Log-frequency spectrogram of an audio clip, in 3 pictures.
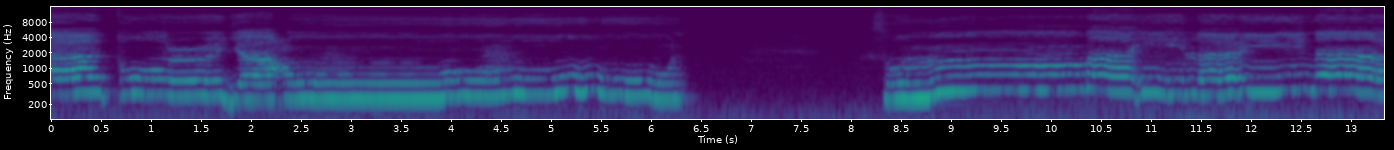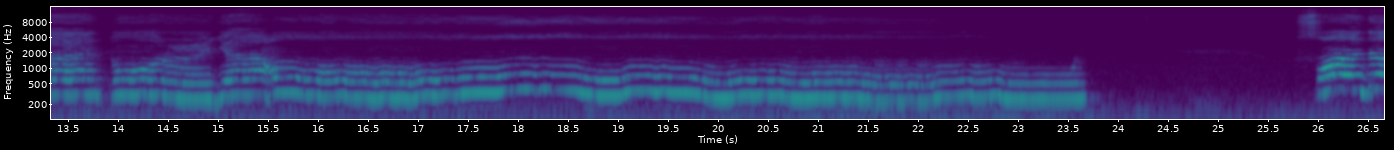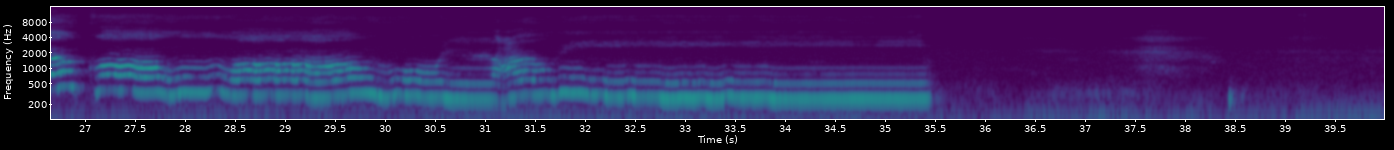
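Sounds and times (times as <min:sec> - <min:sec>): girl reciting melodically: 0:00.0 - 0:06.4, 0:08.2 - 0:23.8, 0:25.8 - 0:35.5.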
